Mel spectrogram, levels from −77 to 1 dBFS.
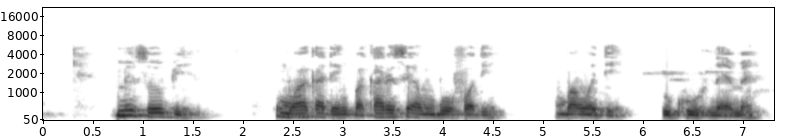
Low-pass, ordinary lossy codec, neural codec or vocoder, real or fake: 7.2 kHz; MP3, 24 kbps; none; real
